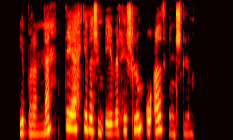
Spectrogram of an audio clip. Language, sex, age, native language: Icelandic, female, 20-29, Icelandic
